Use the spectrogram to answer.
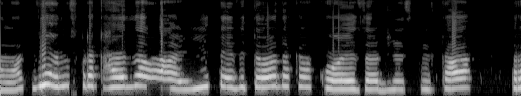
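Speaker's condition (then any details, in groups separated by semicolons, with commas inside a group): Cerebral palsy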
